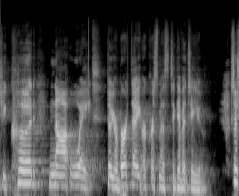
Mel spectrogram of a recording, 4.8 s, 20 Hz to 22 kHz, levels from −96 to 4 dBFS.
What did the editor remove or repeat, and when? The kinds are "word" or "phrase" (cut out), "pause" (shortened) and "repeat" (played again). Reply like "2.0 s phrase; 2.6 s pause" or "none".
2.1 s word

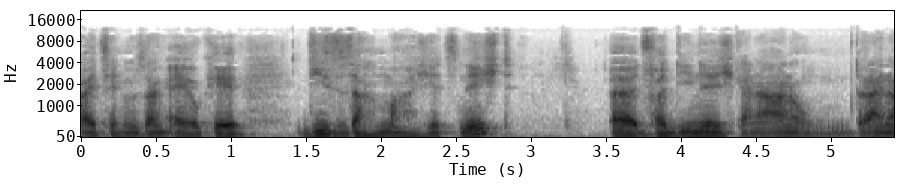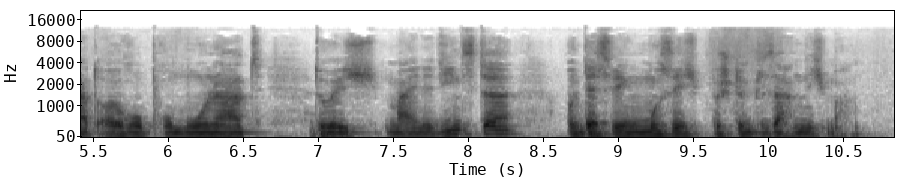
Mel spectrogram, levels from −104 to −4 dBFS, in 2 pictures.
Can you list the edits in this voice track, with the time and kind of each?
3.8 s word; 4.4 s word; 7.0 s word

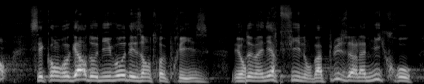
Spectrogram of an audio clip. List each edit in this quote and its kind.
2.5 s word; 2.8 s word

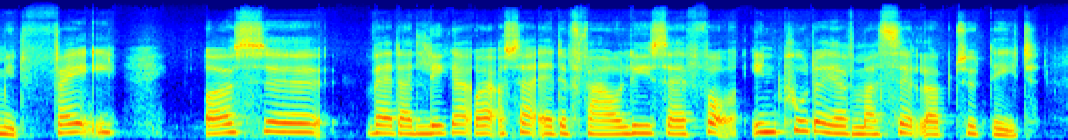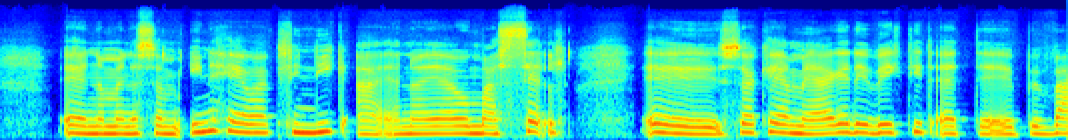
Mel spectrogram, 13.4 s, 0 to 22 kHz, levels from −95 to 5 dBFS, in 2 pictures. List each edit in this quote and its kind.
2.9 s word; 5.3 s word

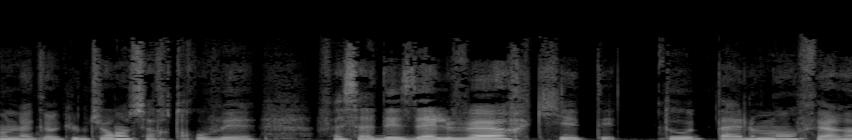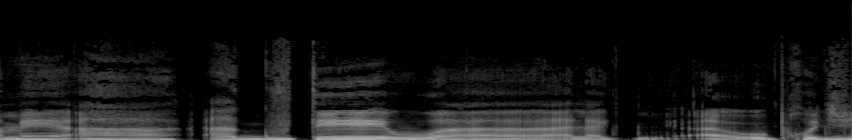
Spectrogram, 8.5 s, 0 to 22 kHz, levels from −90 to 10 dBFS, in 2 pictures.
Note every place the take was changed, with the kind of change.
5.2 s pause

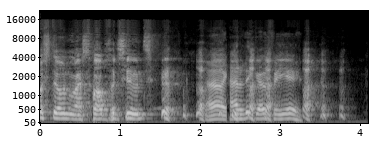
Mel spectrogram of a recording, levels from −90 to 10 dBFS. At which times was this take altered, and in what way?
2.3 s word

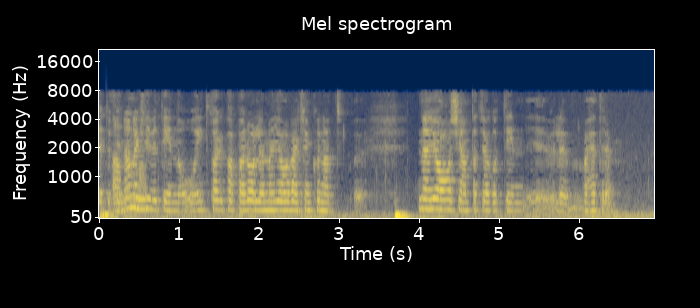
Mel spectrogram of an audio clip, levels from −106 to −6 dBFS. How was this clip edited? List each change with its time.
none

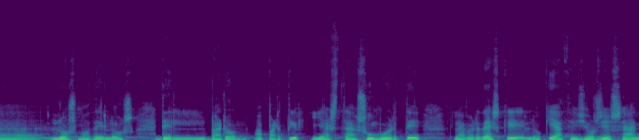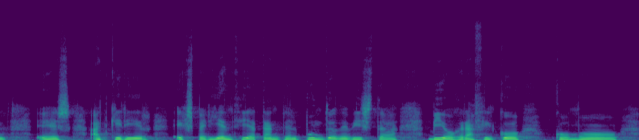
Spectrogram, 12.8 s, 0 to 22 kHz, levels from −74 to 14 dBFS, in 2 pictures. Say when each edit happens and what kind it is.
1.5 s word; 3.0 s phrase; 9.2 s word

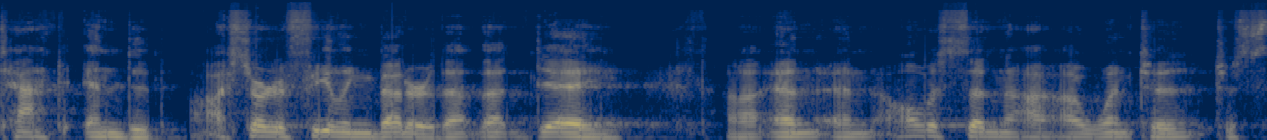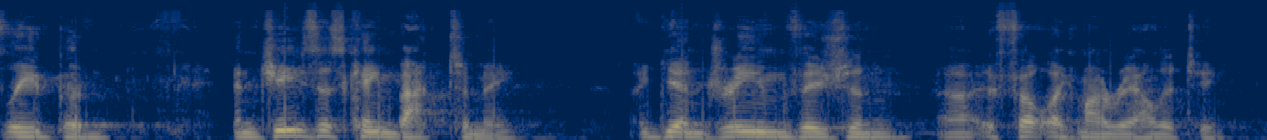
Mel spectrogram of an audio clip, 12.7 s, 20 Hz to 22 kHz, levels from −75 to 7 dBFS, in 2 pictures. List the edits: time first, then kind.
0.9 s pause

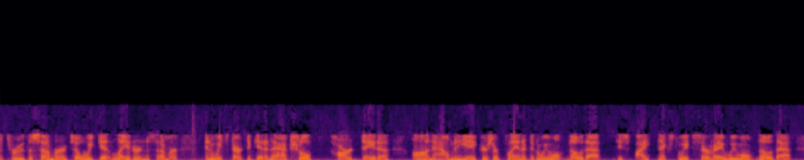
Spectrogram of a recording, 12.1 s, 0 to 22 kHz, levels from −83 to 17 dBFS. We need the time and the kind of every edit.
8.0 s word

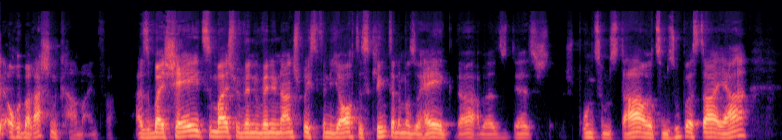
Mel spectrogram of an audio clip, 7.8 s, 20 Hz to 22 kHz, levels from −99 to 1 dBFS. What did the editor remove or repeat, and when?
none

